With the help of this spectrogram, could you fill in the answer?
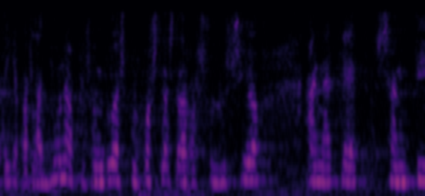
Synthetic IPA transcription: t̪ejapəɾlad̪unapɾosond̪uəspɾupɔst̪əzðərəsulusio | ənakɛt̪sənt̪i

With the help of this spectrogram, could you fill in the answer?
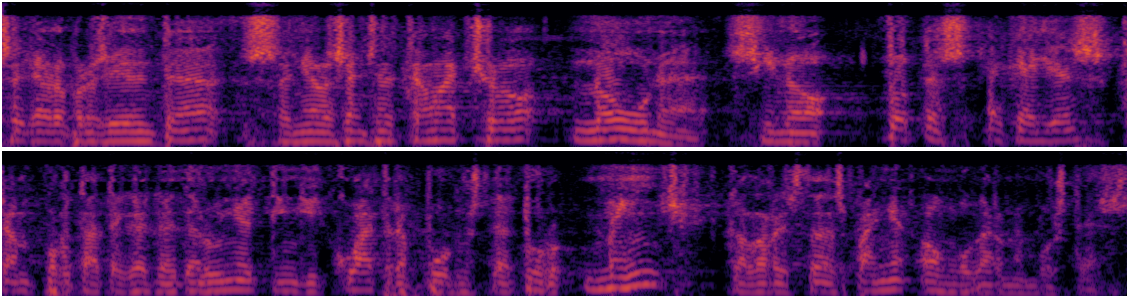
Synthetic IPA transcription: səɲoɾəpɾəziðent̪əsəɲoɾəʃ̬ɛnt͡ʃɛt̪kəmat͡ʃonounəsino | t̪ot̪əzəkɛʎəskampuɾt̪at̪əkətət̪əluɲət̪iŋɡikwat̪ɾəpunzðət̪urmɛɲʃkələrest̪əðəspaɲəʔuŋɡuβɛrnəmbust̪ɛ̰s

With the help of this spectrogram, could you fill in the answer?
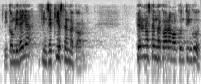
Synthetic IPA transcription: ikɔmliðɛjəfinzəkiəst̪ɛmd̪əkɔ̰ɾt̪ | pəɾɔnost̪ɛmd̪əkɔɾəmbəlˠkunt̪iŋɡut̪

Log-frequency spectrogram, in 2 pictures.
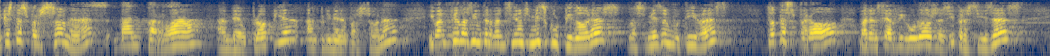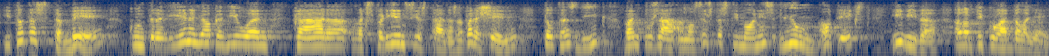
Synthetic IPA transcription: əkɛst̪əspəɾsonəzbampəɾlaəmbɛwpɾɔpiəːmpɾimeɾəpəɾsonə | iβaɱfeləzint̪əɾβənsionzmeskulˠpiðoɾəzləzmezəmut̪iβ̞əs | t̪ot̪əspəɾɔβaɾənsɛriɣuɾozəzipɾəsizəz | it̪ot̪əst̪əmbekunt̪ɾəðienəʎɔkəðiwəŋkəaɾələkspəɾiɛnsiəːst̪aðəzəpəɾəʃent̪ot̪əzd̪ikbampuzaʔə̰mbəlˠsɛwst̪əst̪imɔnizʎuŋə̰lˠt̪ekst̪ | iβiðəələɾt̪ikulat̪̚d̪ələʎɛ̰j

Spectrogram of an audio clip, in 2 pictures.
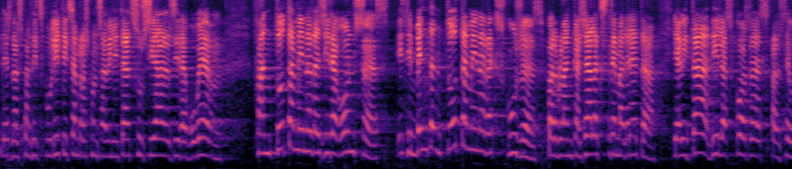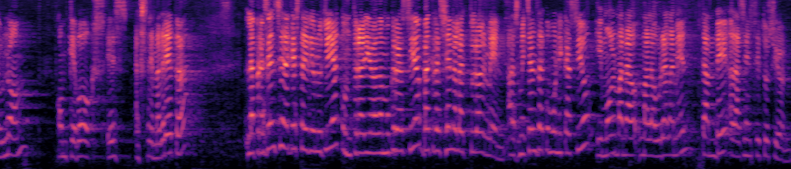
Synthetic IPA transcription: d̪ezðəlˠspəɾt̪it͡spulit̪ikzəmrəspunsəβ̞ilit̪asːusialˠziðəɣuβɛɾn | fant̪ot̪əmɛnəðəʒiɾəɣ̞onsəs | isimbent̪ənt̪ot̪əmɛnəðəkskuzəspəɾβləŋkəʒaləkst̪ɾeməðɾɛt̪əiəβit̪adiləskɔzəspəlˠsɛwnɔm | kɔmkɛβɔksezəkst̪ɾeməðɾɛt̪ə | ləpɾəzɛnsijəðək̬ɛst̪əiðiuluʒiəkunt̪ɾaɾiəːləðəmukɾasiəβakɾəʃenələk̚t̪uɾalˠmenəlzmid͡ʒanzðəkumunikəsioimɔlˠmələwɾaðəment̪əmbeʔələzinst̪it̪usions

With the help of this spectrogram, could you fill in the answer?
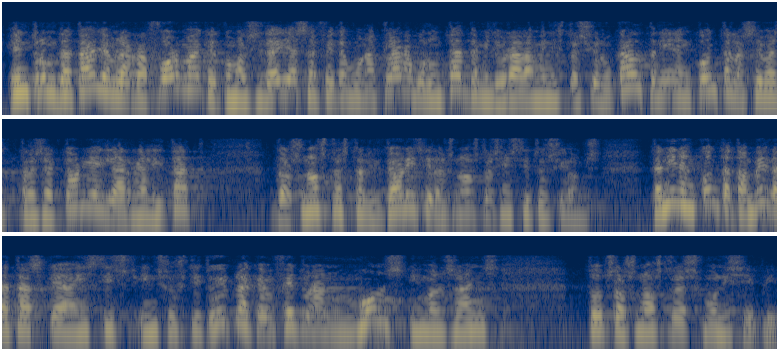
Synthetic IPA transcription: ent̪ɾound̪et̪aʎenlarefɔɾmakekomoziðejasafet̪aŋunaklaɾaβolunt̪at̪̚d̪emeʎoɾaɾlaːd̪minist̪ɾasjonlokalt̪eniɾeŋkont̪alaseβat̪ɾaʒek̚t̪ɔɾjailarealit̪at̪̚ | d̪elznɔst̪ɾest̪erit̪ɔɾjosiðelznɔst̪ɾasinst̪it̪usjons | t̪enĩɾeŋkont̪ɐt̪ambelat̪askɐaisisinsust̪it̪uiβlekenfed̪uɾant̪molsimols̬aɲus | t̪ot̪selznɔst̪ɾozmunisipus

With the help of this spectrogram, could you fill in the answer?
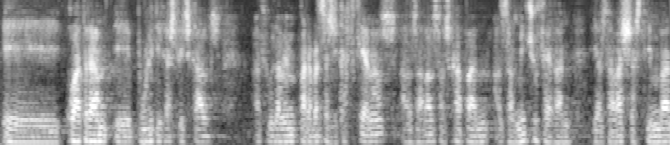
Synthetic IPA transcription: ɛkwat̪ɾəɛpulit̪ikəsfiskalˠs | əpsulut̪amempəɾβɛɾsəzikaft̪ianəsəlˠzaβalˠzəskapənəlˠzðəlmit͡ʃufɛɣən | iəlzðəβaʃəst̪imbən

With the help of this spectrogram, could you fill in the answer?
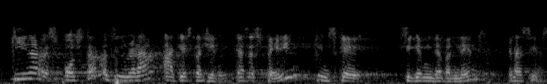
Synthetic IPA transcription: kinərəspɔst̪əːlziðunaɾaəːkɛst̪əʒenkəzəspɛɾinfinskə | siɣɛmind̪əpənd̪ensɣɾasiə̰s

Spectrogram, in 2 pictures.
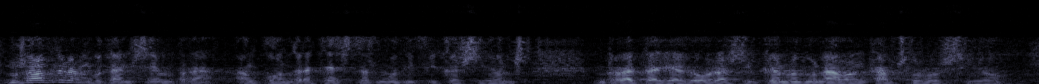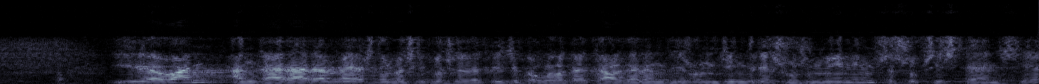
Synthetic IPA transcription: nuzalˠt̪ɾəzβɛmbut̪ansempɾəəŋkont̪ɾəːkɛst̪əzmuðifikəsionz | rət̪əʎəðoɾəzikənoðunaβ̞əŋkapsulusio | iðəβanəŋkaɾəaɾəmɛzðunəsit̪uəsioðəkɾizikɔmləkəkalˠɣəɾənt̪iɾunziŋɡɾesuzminimzðəsubsist̪ɛnsiə

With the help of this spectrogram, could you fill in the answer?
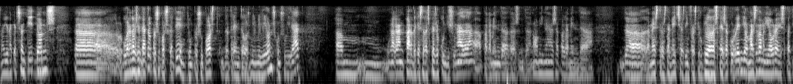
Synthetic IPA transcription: noiənəkɛt̪sənt̪it̪̚d̪ɔnz | ə̰ | lˠɣuβɛrnd̪əpɾzint̪at̪əlˠpɾəsupɔst̪kət̪et̪eumpɾəsupɔst̪d̪ət̪ɾɛnt̪əðozmilˠmilionskunsuliðat̪ | əm | unəɣɾampaɾt̪d̪əkɛst̪əðəspɛzəkund̪isiunaðəəpəɣəmend̪əðəd̪ə̰nɔminəzəpəɣəmend̪ə̰ | d̪əd̪ə̰mɛst̪ɾəzðəmet͡ʃəzðiɱfɾəst̪ɾuk̚t̪uɾəðəðəspɛzəkureniəlˠmaɾʒəðəməniɔβɾəespət̪

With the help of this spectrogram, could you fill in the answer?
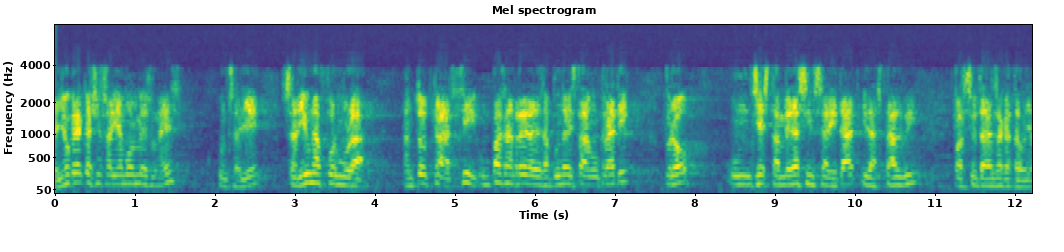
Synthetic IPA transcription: ʒokɾɛkːəʃ̬ɔsəɾiəmolˠt̪mezunes | kunsəʎe | səɾiəunəfuɾmulə | ənt̪ot̪̚kasːiumpazənreɾəðezðəlˠpund̪əβist̪əðəmukɾat̪ik̚ | pɾɔ | unʒest̪əmbeðəsinsəɾit̪at̪iðəst̪alˠβi | pəlˠsiuwt̪aðanzðəkət̪əluɲə

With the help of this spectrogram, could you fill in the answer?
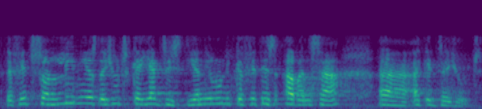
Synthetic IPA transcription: d̪əfet̪sonliniəzðəʒut͡skəʒaəɡzist̪iənilunikːəfet̪ezəβənsa | əkɛzəʒut͡s

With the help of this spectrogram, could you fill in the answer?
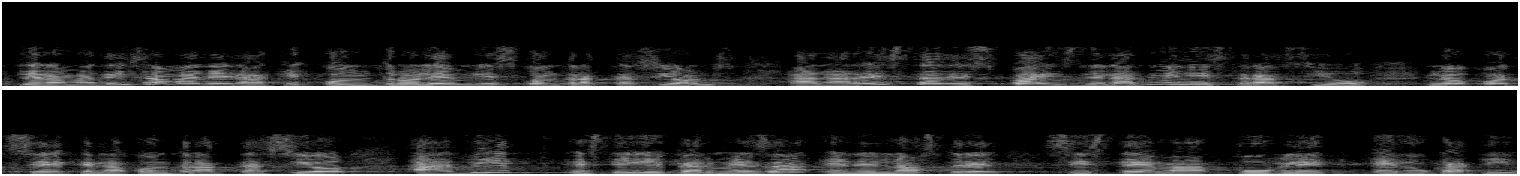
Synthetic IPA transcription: d̪elamat̪ejsamane̞ɾakeko̞nt̪ɾolemisko̞nt̪ɾak̚t̪asjones | alarest̪aðespajzdelaːðmĩnist̪ɾasjonːo̞pweðseɾkelako̞nt̪ɾak̚t̪asjo̞ | aðip̚t̪est̪iɣipeɾmes̬aʔenelnost̪ɾe | sist̪emapuβlikeðukat̪iβo

